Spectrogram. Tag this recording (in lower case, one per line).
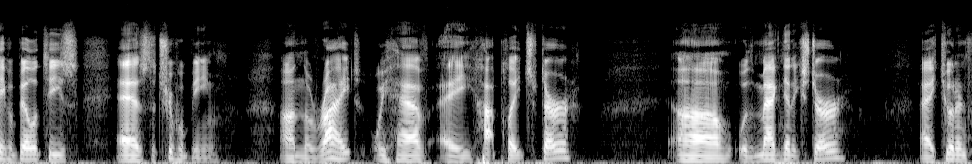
speech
